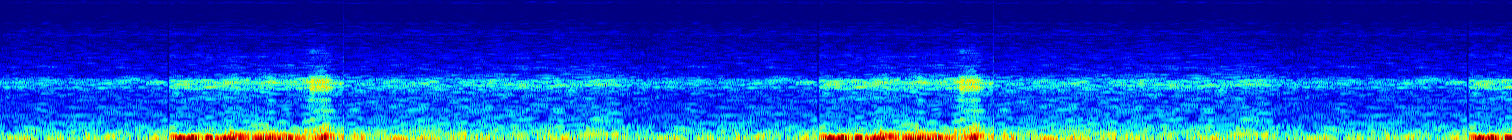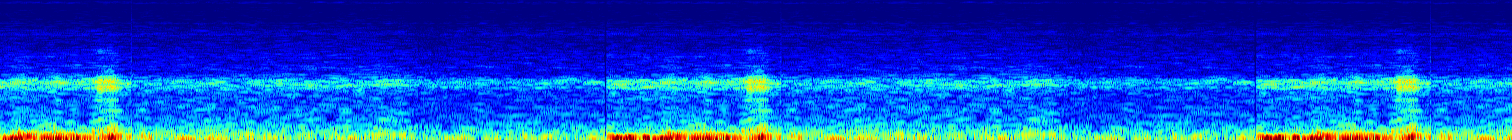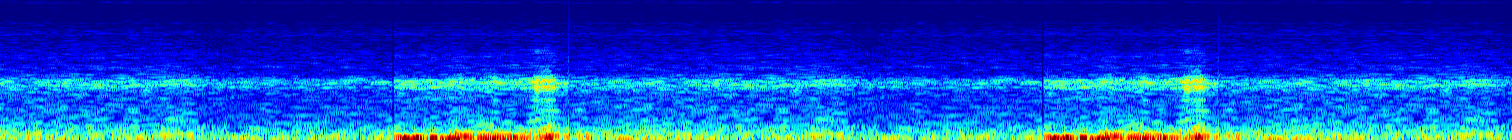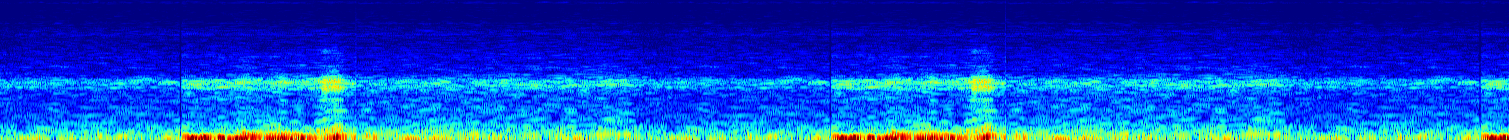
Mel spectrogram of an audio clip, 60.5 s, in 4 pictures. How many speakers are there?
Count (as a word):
zero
